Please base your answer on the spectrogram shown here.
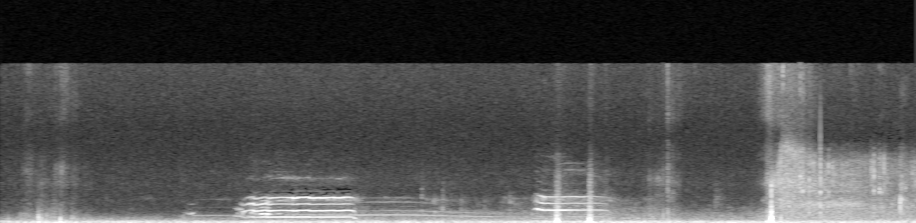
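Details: Stray cats outdoors: a harmonic, wailing meow lasting about a second, followed by a softer falling cry, then a few sharp clicks and knocks against steady low background rumble.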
